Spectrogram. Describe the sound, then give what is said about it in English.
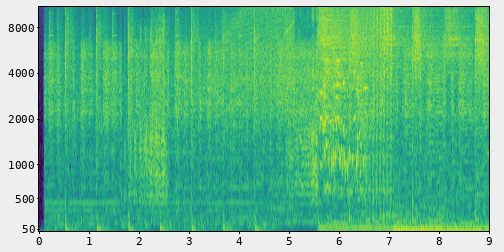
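Several turkeys on Staten Island gobble loudly in rapid, repeated bursts, and partway through a heavy low rumble joins in, making the noise denser and louder to the end. “Apparently, Staten Island doesn't know how to deal with turkeys.”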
